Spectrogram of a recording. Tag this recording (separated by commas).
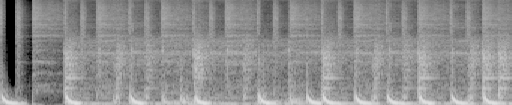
Drum kit, Musical instrument, Music, Percussion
